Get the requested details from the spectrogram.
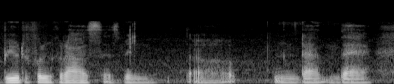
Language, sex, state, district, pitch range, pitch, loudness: English, male, Karnataka, Bangalore, 85-95 Hz, 95 Hz, -20 LUFS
